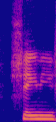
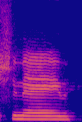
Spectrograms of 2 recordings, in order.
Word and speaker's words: Shanae: have to ask me how do you pronounce your name shaney shawnee whatever so i said hey linkedin this is actually my first video my name is shanae that's how it's pronounced very short i was shaking the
